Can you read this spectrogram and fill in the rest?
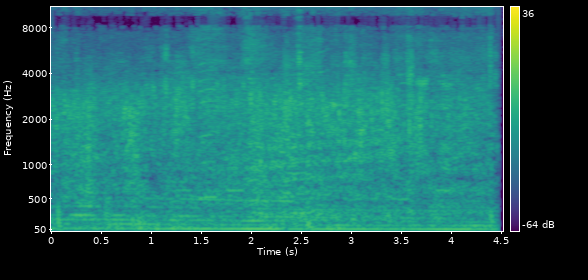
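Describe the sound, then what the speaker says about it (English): An aerobatic airplane performing aileron rolls at an airshow gives a loud, continuous engine roar with a droning propeller tone, held steady for several seconds before cutting off abruptly. "Multiple aileron rolls coming through the aerobatic box."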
